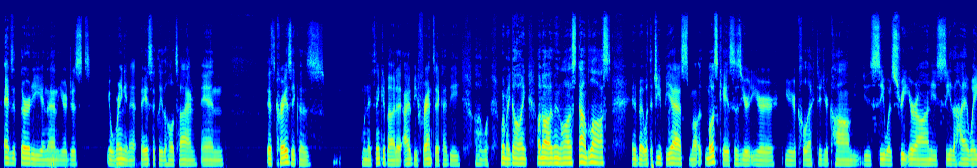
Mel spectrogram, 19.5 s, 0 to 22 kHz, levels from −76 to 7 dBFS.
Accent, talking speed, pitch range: American, 195 wpm, 100-120 Hz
